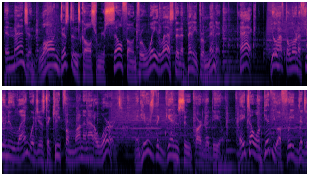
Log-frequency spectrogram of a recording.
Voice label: upbeat

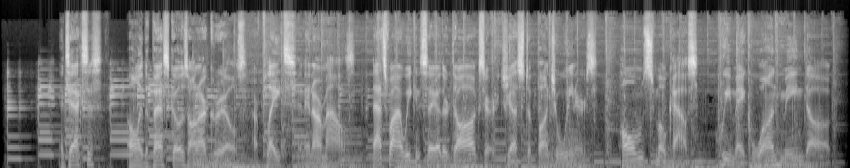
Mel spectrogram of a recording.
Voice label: folksy

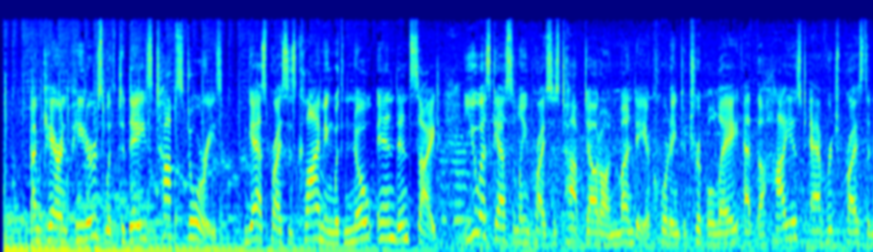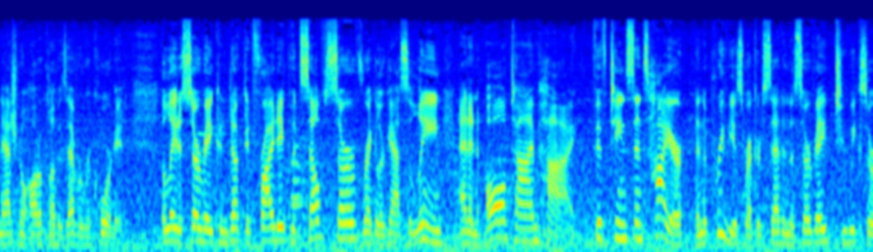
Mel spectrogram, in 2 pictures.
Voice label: newscasters

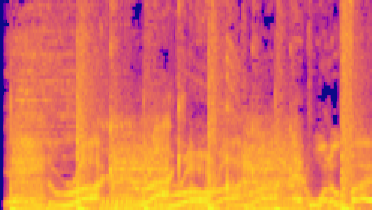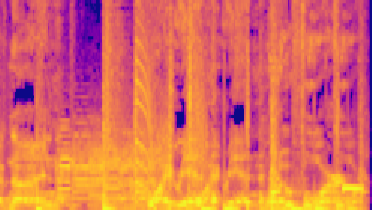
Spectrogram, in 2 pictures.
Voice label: imaging

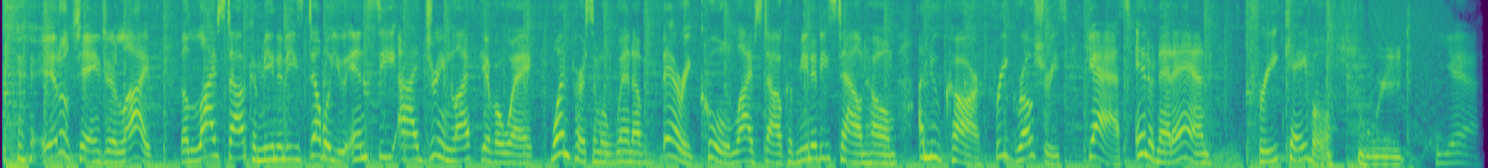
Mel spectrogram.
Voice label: upbeat

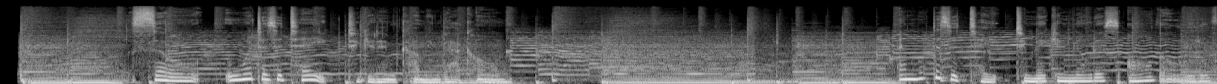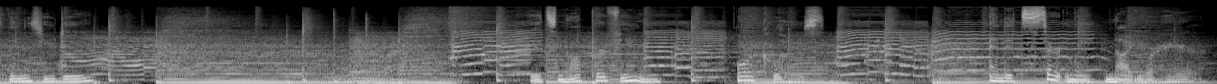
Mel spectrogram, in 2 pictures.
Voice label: Sexy

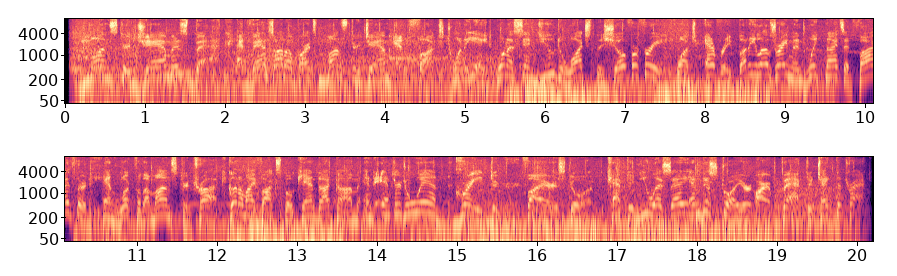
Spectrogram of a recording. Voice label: tough and gritty movie trailer

